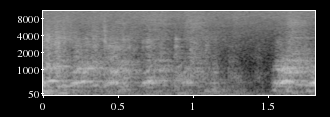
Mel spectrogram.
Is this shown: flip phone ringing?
no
